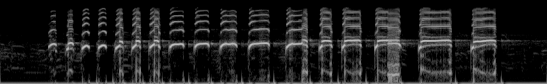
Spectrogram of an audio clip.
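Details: Osprey family at their Charlo, Montana nest on a morning of 7 September 2016 gives a quick run of some eighteen whistled chirps that grow louder, broader and harsher toward the end.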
